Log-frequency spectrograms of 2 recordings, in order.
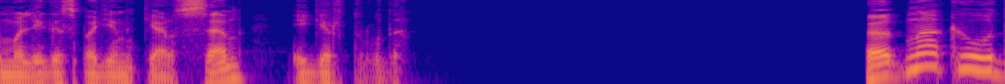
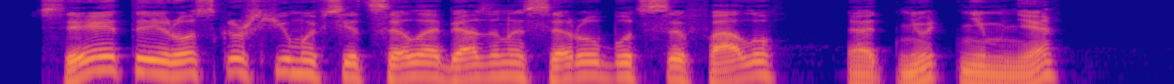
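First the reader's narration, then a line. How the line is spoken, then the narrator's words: Laughing. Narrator (Russian): смеясь заметил молодой ученый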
